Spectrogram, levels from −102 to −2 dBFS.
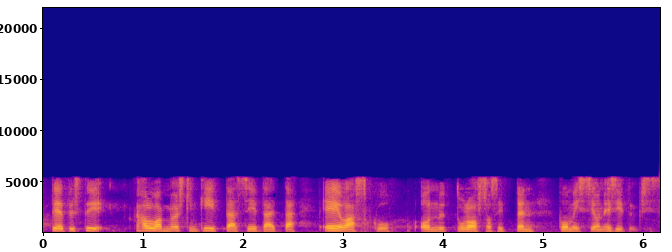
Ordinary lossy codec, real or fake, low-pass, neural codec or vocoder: MP3, 48 kbps; fake; 5.4 kHz; codec, 16 kHz, 1 kbps, X-Codec, HuBERT features, trained on LibriSpeech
